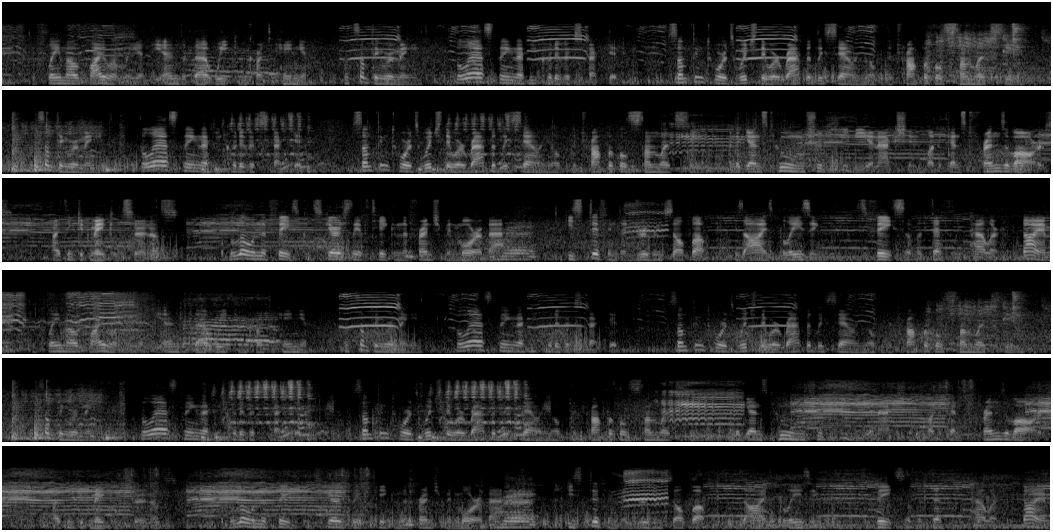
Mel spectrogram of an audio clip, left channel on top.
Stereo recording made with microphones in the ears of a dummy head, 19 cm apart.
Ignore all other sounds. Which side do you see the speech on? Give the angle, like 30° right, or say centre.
60° left.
